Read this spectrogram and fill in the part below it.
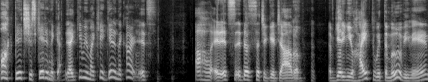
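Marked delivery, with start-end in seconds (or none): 0.0-2.7 put-on frustrated yell, much higher pitch. Describing a movie scene, the speaker acts out a man yelling at a woman, retelling a frustrated yell. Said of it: "He's like yelling at her".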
